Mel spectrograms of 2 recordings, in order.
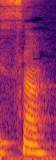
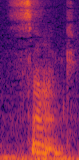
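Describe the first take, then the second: First: The final k sound is left silent. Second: The final k sound is pronounced. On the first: The number comes before a consonant. "avant un nom qui commence par une consonne, on dit cinq" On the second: The number stands alone. "toute seule, on peut le prononcer cinq. Comme ici"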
